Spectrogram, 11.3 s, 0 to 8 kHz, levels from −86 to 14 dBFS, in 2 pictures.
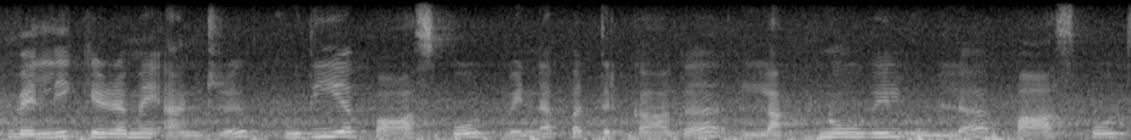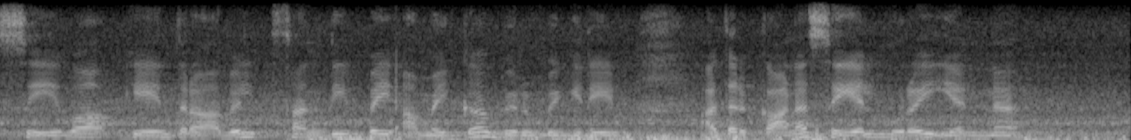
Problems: constant background noise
